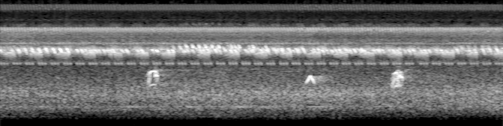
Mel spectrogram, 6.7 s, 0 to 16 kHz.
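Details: Bell crickets and other crickets chirping in Narita, Chiba Prefecture, Japan, recorded on a TASCAM Portacapture X8: a dense, high shimmering chorus of rapid pulsed trills, with a few brief lower chirps standing out around two, four and five seconds.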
